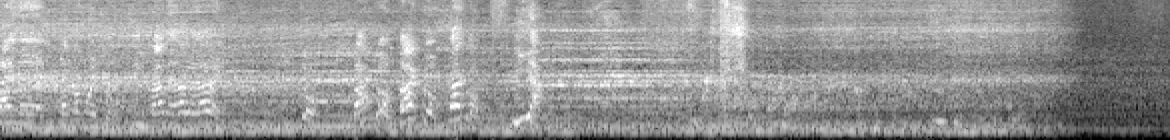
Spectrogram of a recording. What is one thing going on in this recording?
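A young man shouts and yells excitedly close by.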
